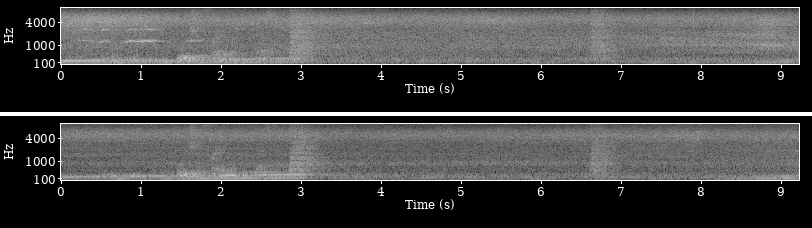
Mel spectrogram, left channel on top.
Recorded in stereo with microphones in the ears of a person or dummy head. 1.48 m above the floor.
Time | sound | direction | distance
1.4 | a man speaking | 50° right (ahead or behind) | 6.5 m
2.9 | a gunshot | 35° right (ahead or behind) | 3 m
